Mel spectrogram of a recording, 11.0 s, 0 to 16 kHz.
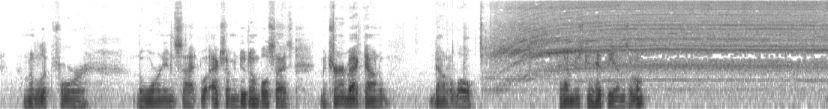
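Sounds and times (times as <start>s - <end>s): rotary tool whining: 6.4s - 11.0s.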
